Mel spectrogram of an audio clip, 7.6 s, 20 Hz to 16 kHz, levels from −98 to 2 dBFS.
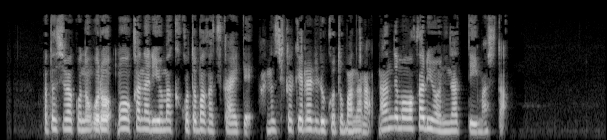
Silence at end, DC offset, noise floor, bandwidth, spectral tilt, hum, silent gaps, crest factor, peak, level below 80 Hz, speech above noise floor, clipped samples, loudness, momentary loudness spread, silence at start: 1.25 s; under 0.1%; -73 dBFS; 11.5 kHz; -4 dB/octave; none; none; 20 dB; -2 dBFS; -74 dBFS; 51 dB; under 0.1%; -22 LUFS; 10 LU; 0.55 s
